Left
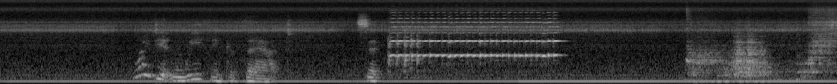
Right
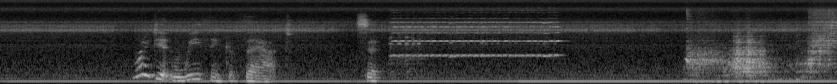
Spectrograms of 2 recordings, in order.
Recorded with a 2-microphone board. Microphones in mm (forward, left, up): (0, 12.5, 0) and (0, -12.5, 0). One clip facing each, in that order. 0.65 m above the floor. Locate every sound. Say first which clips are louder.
1.3 s a woman speaking: right 5 dB; 65° right (ahead or behind), 1.6 m
3.9 s a violin: left 7 dB; 65° left (ahead or behind), 2.0 m
6.8 s a running tap: right 4 dB; 45° right (ahead or behind), 3 m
